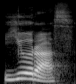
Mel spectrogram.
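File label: "йӧрас", Komi, female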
